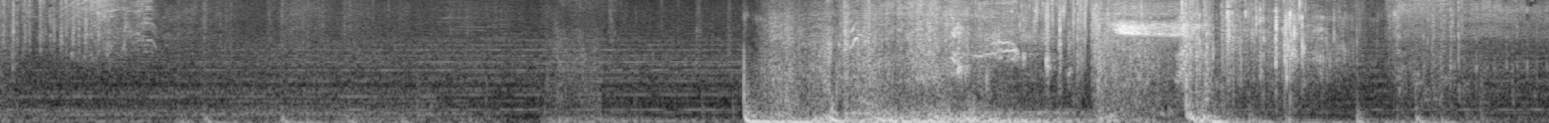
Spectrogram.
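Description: A Bombarda blasting spell detonates in the video game Hogwarts Legacy, a sudden loud boom with shattering debris and crumbling, after a quieter stretch of ambient game sounds.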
